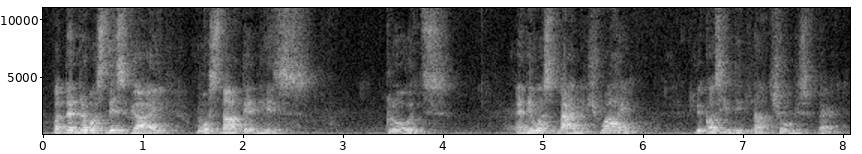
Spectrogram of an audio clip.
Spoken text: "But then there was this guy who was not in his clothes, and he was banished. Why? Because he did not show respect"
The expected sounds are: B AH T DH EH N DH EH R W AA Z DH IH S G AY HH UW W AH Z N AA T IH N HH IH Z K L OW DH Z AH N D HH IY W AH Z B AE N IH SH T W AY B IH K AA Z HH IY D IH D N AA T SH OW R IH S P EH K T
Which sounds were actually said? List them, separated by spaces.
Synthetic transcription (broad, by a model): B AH T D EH N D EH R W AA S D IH S G AY HH UW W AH S N AA T IH N HH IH S K L OW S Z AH N HH IY W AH S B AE N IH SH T W AY B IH K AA S HH IY D IH D N AA T SH OW R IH S P EH K T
